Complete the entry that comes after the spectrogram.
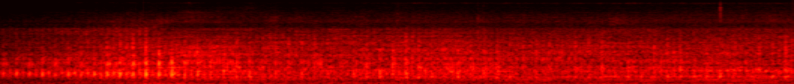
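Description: Faint, steady droning rumble of a helicopter passing overhead near an Air Force base, heard distantly during a softball game with an even, slightly pulsing tone throughout.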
